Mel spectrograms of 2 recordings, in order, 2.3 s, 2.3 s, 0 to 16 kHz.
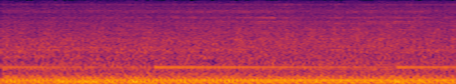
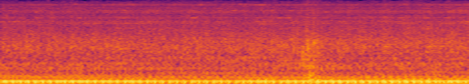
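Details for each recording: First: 2002 Chevy Malibu 3100 SFI after replacing crank sensor whose plug had oil inside grounding it out and causing intermittent shutdowns: catches into steady even low hum; somewhat noisy, owner attributes knock to loose cylinders until warm. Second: 2002 Chevy Malibu 3100 SFI V6 idling cold with a dull knock of about four a second; loose cylinders give piston slap until warm, and the noise goes away when the throttle is opened.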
